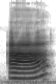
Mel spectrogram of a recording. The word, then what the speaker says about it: ä: And you can think that the ä sounds kind of like the a in cat, cat, cat.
